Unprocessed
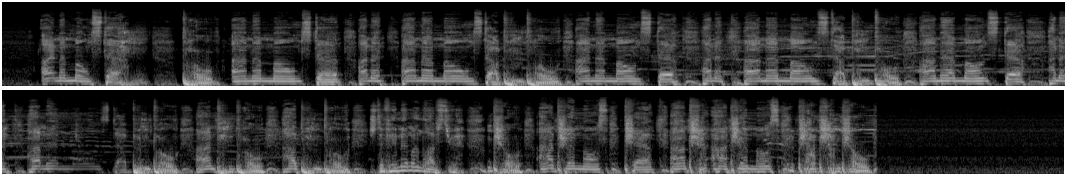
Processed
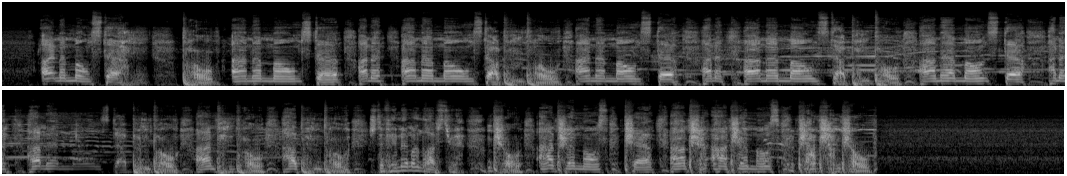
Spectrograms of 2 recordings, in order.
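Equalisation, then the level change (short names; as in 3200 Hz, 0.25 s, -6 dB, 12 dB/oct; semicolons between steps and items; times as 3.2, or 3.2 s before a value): three-band isolator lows -22 dB, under 490 Hz, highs -20 dB, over 4900 Hz; dynamic EQ 2700 Hz, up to -6 dB, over -43 dBFS, Q 1.1; +8.5 dB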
